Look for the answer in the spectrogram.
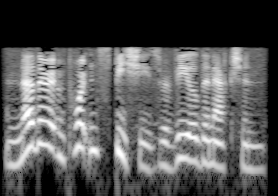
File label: important species, female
